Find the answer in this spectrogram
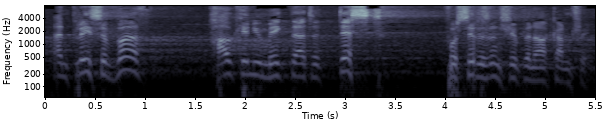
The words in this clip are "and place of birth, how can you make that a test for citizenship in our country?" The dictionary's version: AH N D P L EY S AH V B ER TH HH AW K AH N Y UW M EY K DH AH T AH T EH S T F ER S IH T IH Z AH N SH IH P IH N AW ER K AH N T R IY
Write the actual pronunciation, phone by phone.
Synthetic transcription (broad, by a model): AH N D P L EY S AH V B ER TH HH AW K AH N Y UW M EY K DH AH T AH T EH S T F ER S IH T IH Z AH N SH IH P IH N AW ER K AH N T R IY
